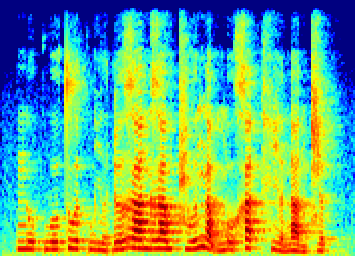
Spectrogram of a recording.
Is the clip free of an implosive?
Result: no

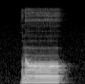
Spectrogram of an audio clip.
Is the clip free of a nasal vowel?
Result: no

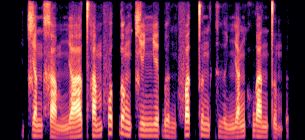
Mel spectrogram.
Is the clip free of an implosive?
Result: no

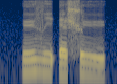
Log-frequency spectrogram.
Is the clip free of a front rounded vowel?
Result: no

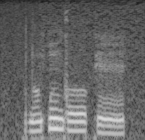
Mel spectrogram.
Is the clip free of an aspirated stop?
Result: yes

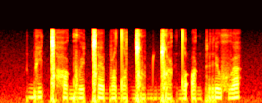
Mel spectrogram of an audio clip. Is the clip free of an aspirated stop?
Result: no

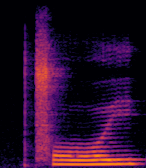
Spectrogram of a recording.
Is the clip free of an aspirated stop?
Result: no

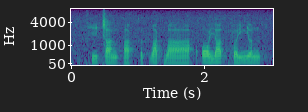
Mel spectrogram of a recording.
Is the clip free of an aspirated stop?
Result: no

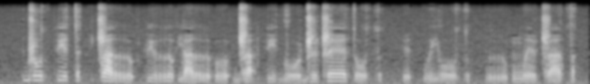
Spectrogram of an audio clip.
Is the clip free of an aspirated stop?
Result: yes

